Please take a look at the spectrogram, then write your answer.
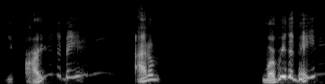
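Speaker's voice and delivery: high, soft puzzled question; mock confusion. Streamer acting confused at the chatter. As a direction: sound lost and baffled.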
